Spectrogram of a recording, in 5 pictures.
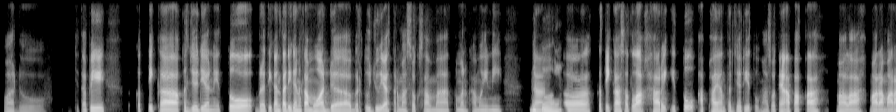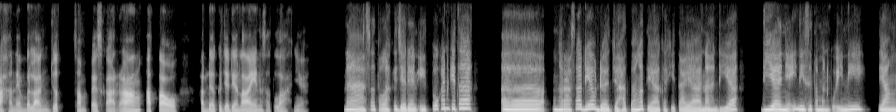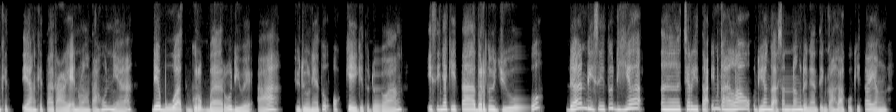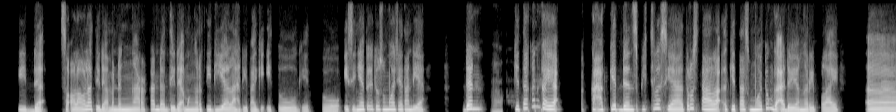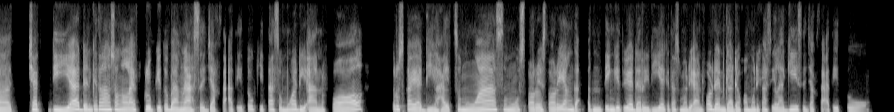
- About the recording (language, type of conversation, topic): Indonesian, advice, Bagaimana cara menjalin kembali pertemanan setelah kalian sempat putus hubungan?
- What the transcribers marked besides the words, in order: distorted speech; in English: "chat-an"; in English: "speechless"; in English: "nge-reply"; in English: "chat"; in English: "nge-left"; in English: "di-unfoll"; "di-unfollow" said as "di-unfoll"; in English: "di-hide"; in English: "di-unfoll"; "di-unfollow" said as "di-unfoll"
